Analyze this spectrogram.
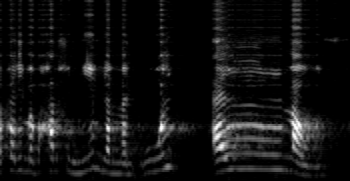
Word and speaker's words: الموز: حرف الميم، تعالوا كده نقرأ كلمة بحرف الميم لما نقول الموز. ينفع أقول أم موز وما انطقش اللام؟ لا ما ينفعش.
